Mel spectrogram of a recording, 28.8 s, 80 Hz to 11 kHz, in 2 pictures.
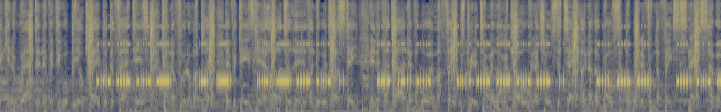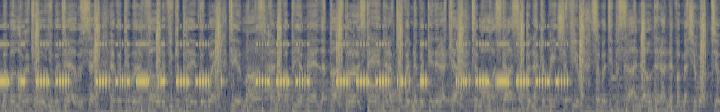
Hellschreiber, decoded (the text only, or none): NAME IS JEAN, QTH VARNA, LOC FN01OP FN01OP. HOW COPY? JA3OHL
